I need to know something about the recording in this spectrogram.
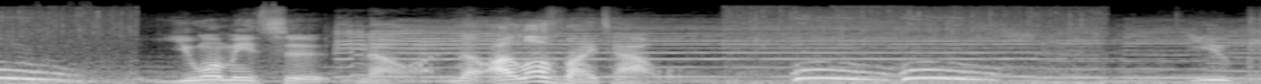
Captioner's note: chirping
